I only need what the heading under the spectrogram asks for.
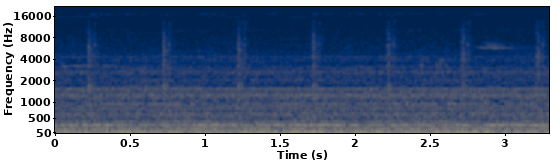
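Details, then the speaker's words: Chinese diesel heater (eBay) in a van, mic close to the fuel pump by the tank: crisp, even ticking about twice a second over a low rumble; dosing pump pulsing normally, muffled from the cabin. "try and get you close to the tank the sorry the pump so you can hear the ticking and that's what you hear"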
